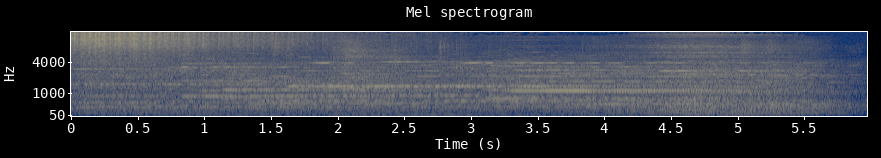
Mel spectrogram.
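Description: A train rumbles steadily along the track, loud, with a droning tonal whine like a horn or wheel squeal riding over the clatter, easing off at the very end.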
